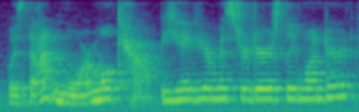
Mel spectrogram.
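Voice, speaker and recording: A woman reading a storybook aloud as an expressive narrator, with emphatic, dramatic phrasing. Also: fairly high pitch, brisk. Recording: echoey room, faint background noise.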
